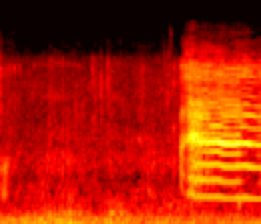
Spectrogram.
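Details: Stray cat wearing a scarf on a cat island, coming up an empty road and being fed Kalkan and Churu; low rumbling background, then one loud, clear, harmonic meow in the final moments, steady and slightly falling.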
